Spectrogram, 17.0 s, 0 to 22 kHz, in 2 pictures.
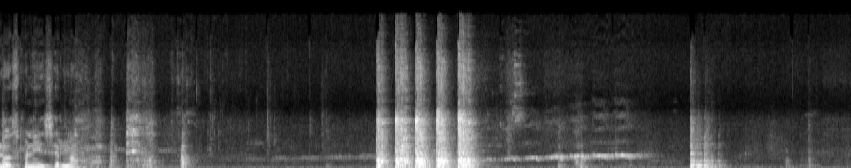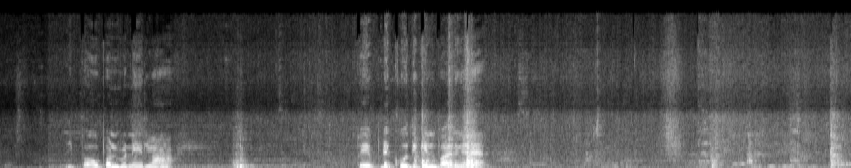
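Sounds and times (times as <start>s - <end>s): pan lid clinking: 15.5s - 17.0s.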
